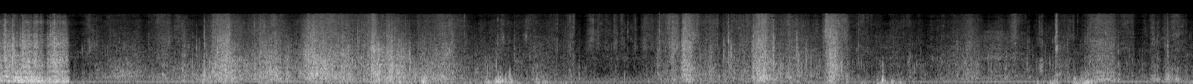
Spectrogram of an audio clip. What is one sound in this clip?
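Plastic tarps crinkle and rustle as they are handled.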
